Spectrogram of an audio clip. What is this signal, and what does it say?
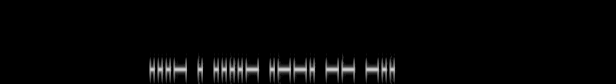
Morse code, heard as a keyed tone, about 30 wpm, 700 Hz. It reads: VE4PMD
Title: DXCC-100 Call Signs - 6 Characters - Repeated 3x - 30wpm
